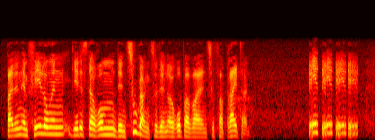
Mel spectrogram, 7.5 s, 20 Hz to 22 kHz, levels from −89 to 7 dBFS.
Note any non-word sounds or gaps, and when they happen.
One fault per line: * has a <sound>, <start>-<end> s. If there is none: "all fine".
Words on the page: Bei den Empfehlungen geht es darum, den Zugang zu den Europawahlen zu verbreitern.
* has a laugh, 6.2-7.2 s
